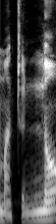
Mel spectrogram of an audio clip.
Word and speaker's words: maintenant: Attention, maintenant, on ne prononce pas le T.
